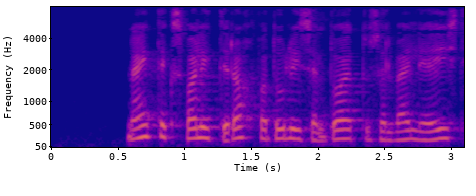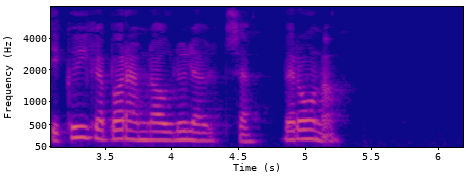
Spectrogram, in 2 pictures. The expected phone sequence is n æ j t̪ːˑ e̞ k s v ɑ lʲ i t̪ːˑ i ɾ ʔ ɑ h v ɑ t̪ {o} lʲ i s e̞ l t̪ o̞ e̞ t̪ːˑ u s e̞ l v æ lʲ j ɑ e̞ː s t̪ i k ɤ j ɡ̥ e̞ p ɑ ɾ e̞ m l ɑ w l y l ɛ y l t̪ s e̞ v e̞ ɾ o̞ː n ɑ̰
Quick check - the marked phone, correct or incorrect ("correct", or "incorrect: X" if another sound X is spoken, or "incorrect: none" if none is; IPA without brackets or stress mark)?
incorrect: u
